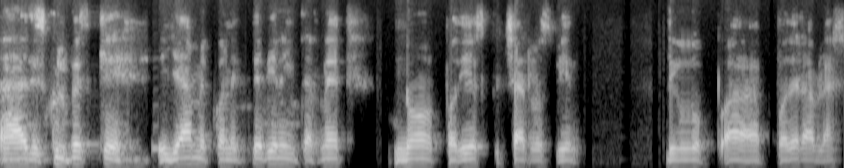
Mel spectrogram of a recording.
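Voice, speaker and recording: A man talks with a central Mexican accent in a monotone, flat intonation. His tone is dark and mellow, and the sound is dry and close with no echo. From Mexico City. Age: 50s. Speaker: adult student. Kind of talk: class introduction on video call. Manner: halting, many fillers.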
